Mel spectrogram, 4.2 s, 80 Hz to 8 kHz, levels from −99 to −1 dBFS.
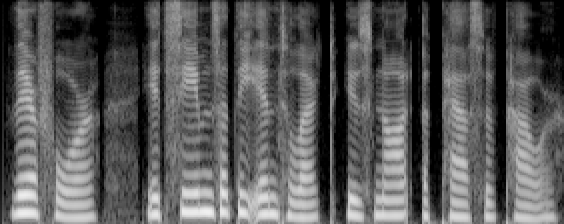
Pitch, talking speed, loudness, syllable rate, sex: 195 Hz, 155 wpm, -19 LUFS, 5.3 syllables/s, female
